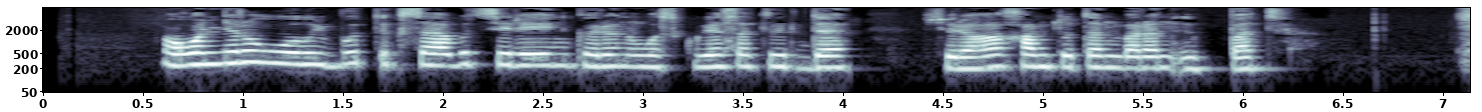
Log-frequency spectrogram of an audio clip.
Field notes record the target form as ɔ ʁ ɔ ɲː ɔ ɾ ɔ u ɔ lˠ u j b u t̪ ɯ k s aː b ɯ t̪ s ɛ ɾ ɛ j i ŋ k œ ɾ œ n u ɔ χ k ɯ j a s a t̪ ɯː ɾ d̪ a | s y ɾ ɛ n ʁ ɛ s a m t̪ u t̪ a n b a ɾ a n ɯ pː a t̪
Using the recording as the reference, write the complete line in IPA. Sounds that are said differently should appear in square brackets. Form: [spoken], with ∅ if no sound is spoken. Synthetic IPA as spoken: ɔ ʁ ɔ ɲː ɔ ɾ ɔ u ɔ lˠ u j b u t̪ ɯ k s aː b ɯ t̪ s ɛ ɾ ɛ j i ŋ k œ ɾ œ n u ɔ [s] k [u] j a s a t̪ ɯː ɾ d̪ a | s y ɾ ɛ [∅] ʁ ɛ [χ] a m t̪ u t̪ a n b a ɾ a n ɯ pː a t̪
